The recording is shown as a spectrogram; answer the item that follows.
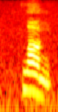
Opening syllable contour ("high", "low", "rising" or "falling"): falling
